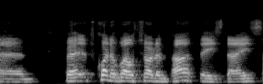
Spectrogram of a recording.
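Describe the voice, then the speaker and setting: Speaking with a British accent, a man has a bright, sharp tone. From UK. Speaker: property buyer's agent and analyst. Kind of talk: casual interview chat.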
